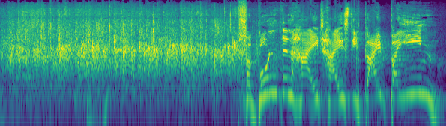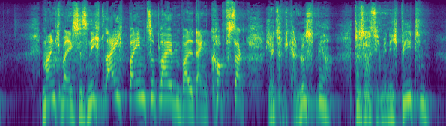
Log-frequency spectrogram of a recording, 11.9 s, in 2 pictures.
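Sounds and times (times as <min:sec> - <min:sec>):
audience applause: 0:00.0 - 0:04.1
speech: 0:03.2 - 0:11.8.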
